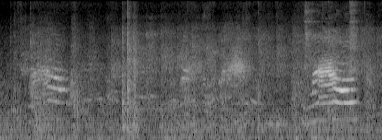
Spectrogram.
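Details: Pet cats at home in winter, waiting at a closed door while being let out to sunbathe. Two meows: a short one near the start, then a louder, drawn-out one about four seconds later, with a person speaking quietly in between.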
